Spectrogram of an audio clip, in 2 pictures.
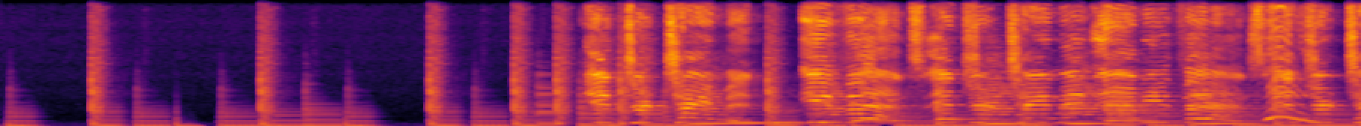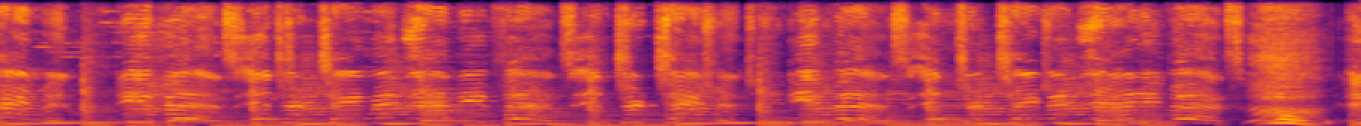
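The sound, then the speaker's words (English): A short, bouncy segment jingle with punchy beats and sung melodic lines plays loud, with a sharp gasp breaking into the song; no one speaks over it. “That song is so funny. The best part is the gasp.”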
